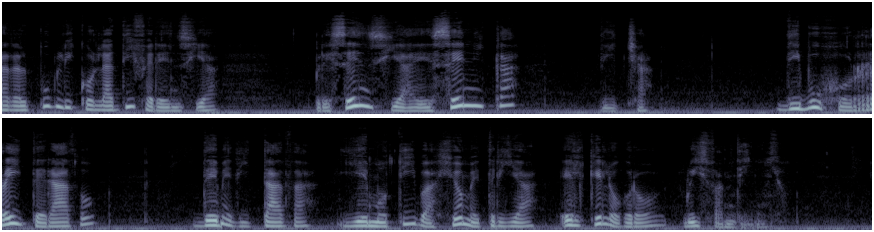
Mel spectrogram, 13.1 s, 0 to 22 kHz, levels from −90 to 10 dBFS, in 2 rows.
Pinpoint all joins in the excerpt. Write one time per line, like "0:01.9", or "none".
0:02.3
0:04.5
0:08.2
0:09.0
0:10.6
